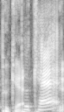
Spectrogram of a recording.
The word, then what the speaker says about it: Phuket: Phuket.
